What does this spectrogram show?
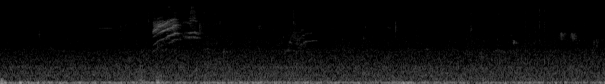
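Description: A bird's call with curving pitch, about a second and a half in, then a fainter short chirp about three seconds in, over a steady low rumble.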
